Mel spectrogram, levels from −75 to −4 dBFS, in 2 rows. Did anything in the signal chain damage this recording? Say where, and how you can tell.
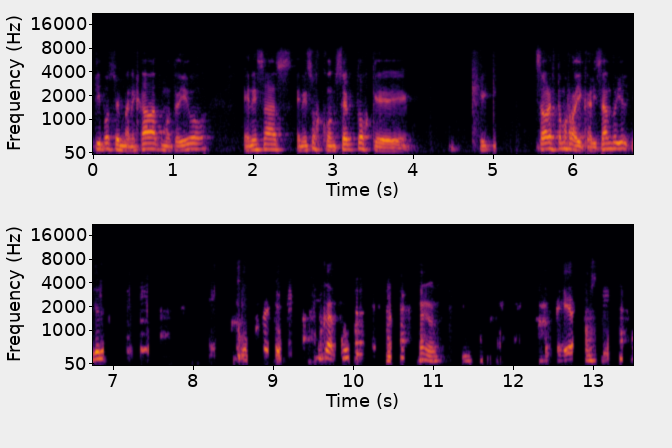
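Yes. From 6.83 to 10.68 s, and again from 12.45 to 13.4 s, a second, fainter voice sits under the main talker, roughly 10 dB below it in the first stretch and about 15 dB down in the second. This is the other side's voice leaking through. It is likely loudspeaker playback reaching the microphone that the call's echo canceller, a call-processing stage, failed to remove.

The talker's own speech collapses while that second voice is present. It drops by roughly 40 dB for about 0.3 s between 6.87 and 7.17 s, then is pushed down again from 8.38 s to the end of the clip. This is speech suppressed in double talk. With both sides active, the canceller likely could not separate near-end speech from echo and attenuated everything, so the wanted voice is chopped along with the leak.

Between 7.72 and 8.1 s the room sound itself falls away by about 30 dB for roughly 0.4 s and then returns. 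That is background gated by the echo canceller. While the loudspeaker was playing, the canceller clamped the microphone path hard, and the ambience vanished until it released. The bandwidth stopping at 8 kHz comes from the call microphone processing and the Opus call path. It is not part of this damage.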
